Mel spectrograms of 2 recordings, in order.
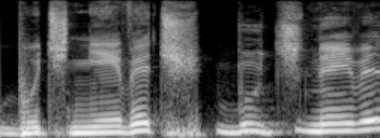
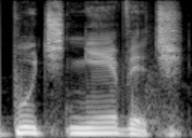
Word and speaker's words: Buchnevich: Well, you hear Jack Michaels pronouncing Pavel Buchnevich. Like I know in the pronunciation guide it says like the emphasis on the nay, but you could tell he goes Buchnevich.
